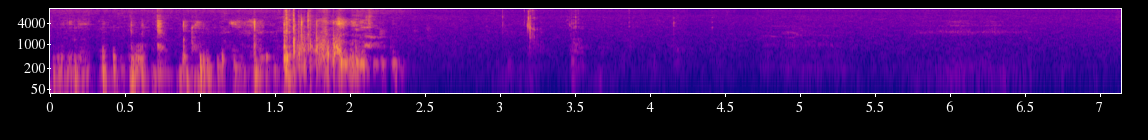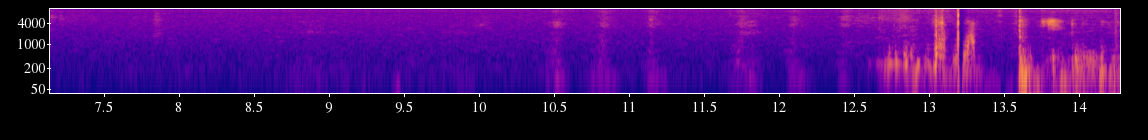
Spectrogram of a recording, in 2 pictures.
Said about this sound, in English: I was just grabbing that paper that had my alterations on there. I was like, yay, my little cheat sheet.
